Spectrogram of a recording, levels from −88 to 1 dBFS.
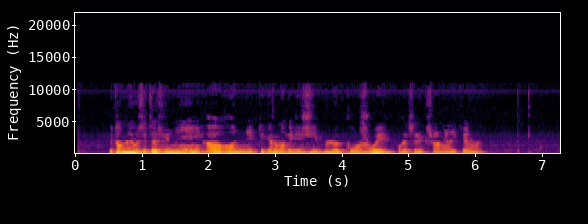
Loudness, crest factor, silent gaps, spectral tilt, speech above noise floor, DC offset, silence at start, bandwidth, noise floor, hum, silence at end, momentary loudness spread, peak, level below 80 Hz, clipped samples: -19 LUFS; 16 dB; none; -9 dB/octave; 39 dB; under 0.1%; 0.5 s; 10.5 kHz; -58 dBFS; none; 1.15 s; 14 LU; -4 dBFS; -58 dBFS; under 0.1%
